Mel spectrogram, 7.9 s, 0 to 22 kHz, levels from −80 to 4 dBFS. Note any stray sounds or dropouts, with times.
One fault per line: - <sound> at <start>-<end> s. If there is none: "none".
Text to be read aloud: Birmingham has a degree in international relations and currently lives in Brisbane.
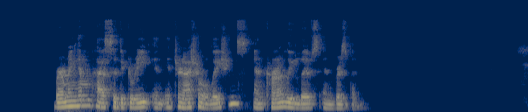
none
